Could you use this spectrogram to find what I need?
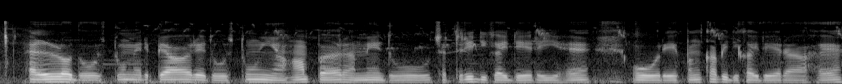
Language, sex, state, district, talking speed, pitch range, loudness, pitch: Hindi, male, Rajasthan, Bikaner, 155 wpm, 100-115 Hz, -20 LUFS, 105 Hz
